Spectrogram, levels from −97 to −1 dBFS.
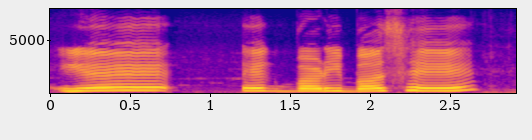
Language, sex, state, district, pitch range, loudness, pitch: Hindi, female, Madhya Pradesh, Bhopal, 235-285 Hz, -11 LUFS, 255 Hz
